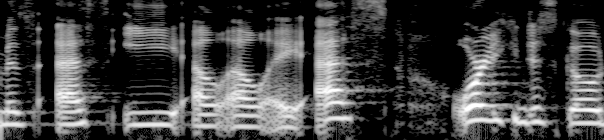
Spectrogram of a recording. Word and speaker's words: Sellas: And then the last name is Sellas.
